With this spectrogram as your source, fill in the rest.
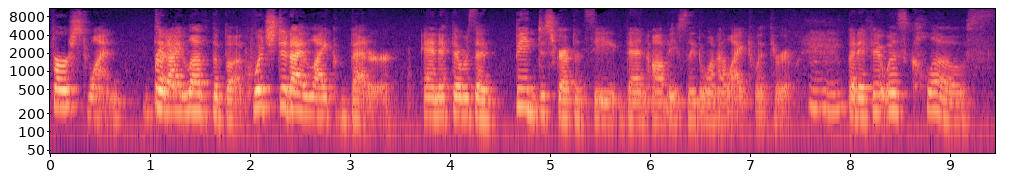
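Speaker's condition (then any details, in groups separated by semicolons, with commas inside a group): No condition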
